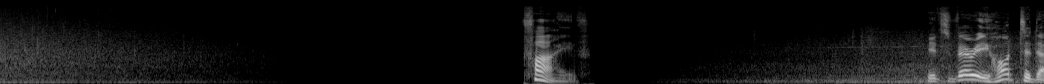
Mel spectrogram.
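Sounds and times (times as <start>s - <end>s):
steady dense rain pouring: 0.0s - 2.4s
speech: 5.3s - 5.9s, 9.3s - 10.4s.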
